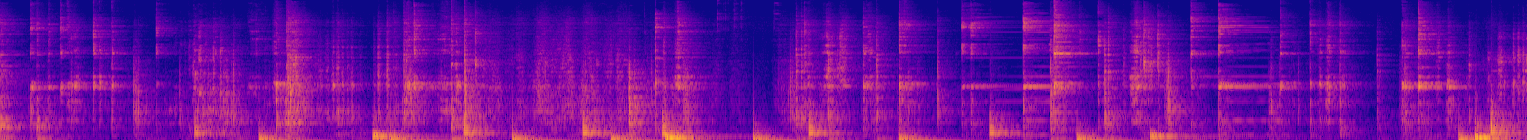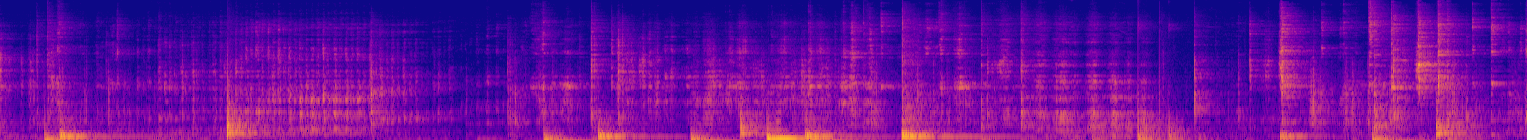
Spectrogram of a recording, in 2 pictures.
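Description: Free-improvised percussion duet with no steady beat: scattered drum strokes from a floor tom and snare, struck with mallets, many leaving a deep booming decay, mixed with the scraped and rubbed sounds of an amplified, contact-miked cymbal. About two-thirds of the way through the strokes thin out into a stretch of scraping.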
